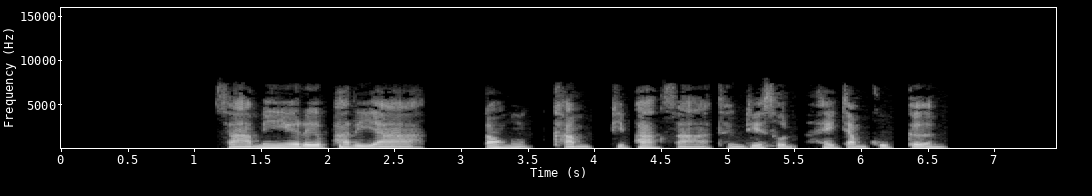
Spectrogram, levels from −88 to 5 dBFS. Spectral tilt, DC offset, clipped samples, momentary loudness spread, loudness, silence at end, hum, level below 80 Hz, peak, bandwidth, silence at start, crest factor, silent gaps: -7 dB/octave; under 0.1%; under 0.1%; 10 LU; -20 LUFS; 0.85 s; none; -56 dBFS; -2 dBFS; 7.6 kHz; 1.2 s; 18 dB; 2.74-3.16 s, 3.54-3.68 s, 3.99-4.11 s, 6.25-6.33 s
